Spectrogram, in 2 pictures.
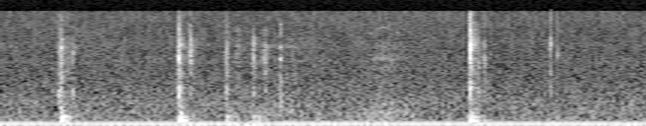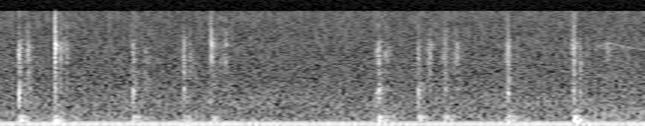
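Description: Faint, irregular clicking of calculator keys being pressed, a dozen or so presses at uneven spacing, some in quick runs, as a multi-step sum is keyed in.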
